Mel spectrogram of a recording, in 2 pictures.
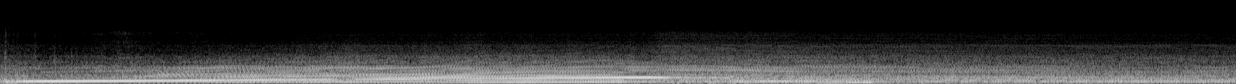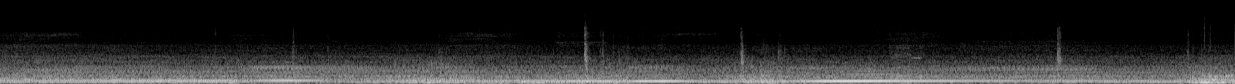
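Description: A Corvette held in fourth gear on a lap of the Spring Mountain track, its engine a loud, steady drone that rises and falls in pitch through the corners, heard close from inside the car with no talk.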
